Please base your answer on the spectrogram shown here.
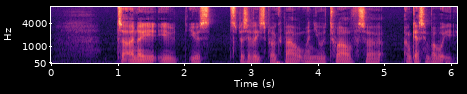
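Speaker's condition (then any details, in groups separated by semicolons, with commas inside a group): No condition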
